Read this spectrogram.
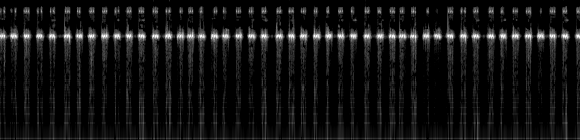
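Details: Long run of cricket chirps, about forty-five short high pulsed bursts at a steady four per second, monotonous and regular, nothing else audible.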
